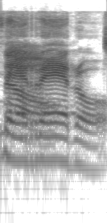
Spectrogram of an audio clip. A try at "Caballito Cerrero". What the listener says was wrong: No, he can't roll, he can't roll his R's.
